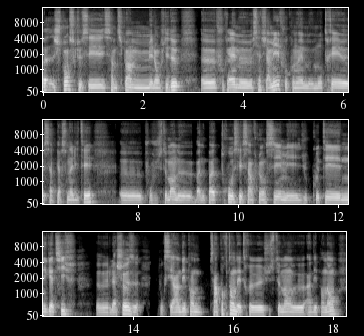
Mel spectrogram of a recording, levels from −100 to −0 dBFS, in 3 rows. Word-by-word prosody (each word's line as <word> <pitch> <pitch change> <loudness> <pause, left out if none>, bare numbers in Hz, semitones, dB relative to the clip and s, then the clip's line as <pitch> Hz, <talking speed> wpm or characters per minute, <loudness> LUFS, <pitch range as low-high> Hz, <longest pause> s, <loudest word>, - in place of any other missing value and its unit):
Bah, 140 0 +6
heu, - - -3
je 125 - 0
pense 165 0 +3
que 125 - -2
c'est 115 -1 +2
c'est 110 +3 -3
un 115 - -1
petit 110 - -5
peu - - 0
un 125 -1 +4
mélange 110 0 +1
des 120 - -2
deux. 145 +2 +5 0.4
Heu, 110 +1 +4
faut 115 +1 -10
quand 125 - -5
même, 120 0 +4
heu, 110 0 +2
s'affirmer, 130 +7 +1
faut 175 - -6
quand 110 - -6
même 110 -2 -1
montrer, 110 +2 -1
heu, 105 - +1
sa - - -6
personnalité. 115 +6 -1 0.5
Heu, 100 -1 0
pour 105 +1 -11
justement 110 +3 -3
ne, 100 -2 -1
bah, - - -5
ne 95 - -7
pas 110 +2 +2
trop 120 +4 0
se 130 - -7
laisser - - -1
influencer, 115 +1 -2
mais 100 -1 -1
du 105 +1 -10
côté 110 +1 0
négatif, 130 +5 +1 0.4
heu, 100 +1 -2
de - - -8
la 95 -1 -1
chose. 145 -8 +3 0.4
Donc - - -7
c'est - - -1
indépend 110 +1 0 0.2
c'est - - -4
important 140 +6 +1
d'être, 120 -2 +1
heu, 105 0 +4
justement, 110 +1 -3
heu, 105 0 +2
indépendant. 105 +6 -2
110 Hz, 185 wpm, -21 LUFS, 105-120 Hz, 0.5 s, Bah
